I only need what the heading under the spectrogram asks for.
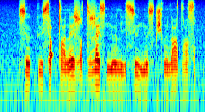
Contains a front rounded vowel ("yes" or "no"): yes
